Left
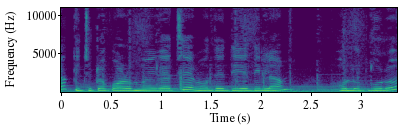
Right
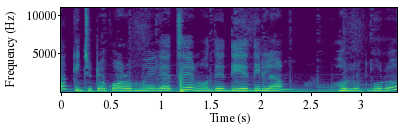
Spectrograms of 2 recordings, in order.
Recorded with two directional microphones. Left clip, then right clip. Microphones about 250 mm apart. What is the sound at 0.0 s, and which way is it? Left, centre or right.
Speech, right.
